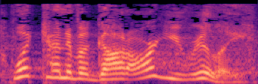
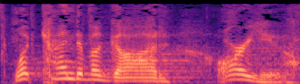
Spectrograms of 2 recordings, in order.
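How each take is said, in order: First: "What kind of a God are you really?" higher, pleading, falling at the end; pleading challenge. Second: Said in the usual way. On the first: Acted. A desperate believer challenging God, "What kind of a God are you really?" higher and pleading. Climax of the voiced lament.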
